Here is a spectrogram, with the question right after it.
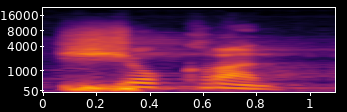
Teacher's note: Yang benar syukran dengan syin. Syin itu tengah lidah. Kalau sin biasa di ujung lidah.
